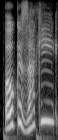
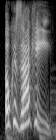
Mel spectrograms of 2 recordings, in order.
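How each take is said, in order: First: The name is called softly and quietly. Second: The name is called out loudly. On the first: "I tried calling him in a quiet voice" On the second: "I raised my voice louder than before"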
